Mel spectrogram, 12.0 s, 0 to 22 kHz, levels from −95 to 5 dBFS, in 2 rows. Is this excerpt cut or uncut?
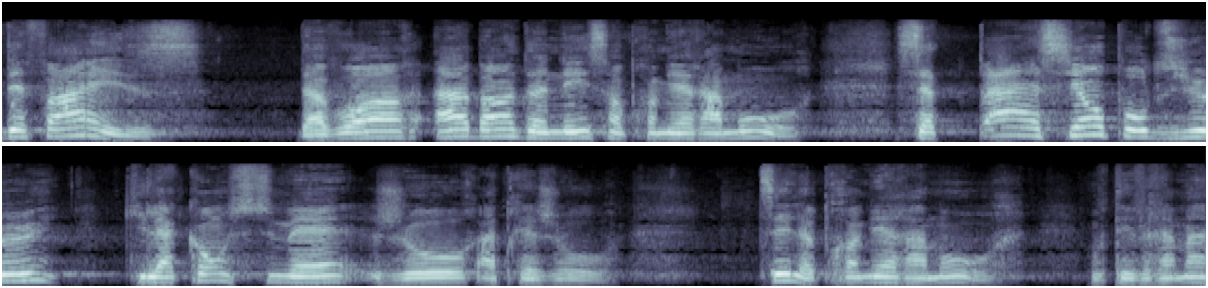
uncut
